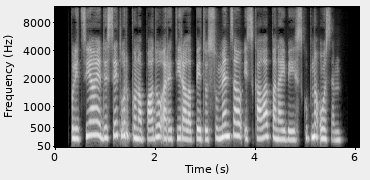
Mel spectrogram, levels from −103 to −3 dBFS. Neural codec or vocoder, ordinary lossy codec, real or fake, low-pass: codec, 24 kHz, 0.9 kbps, WavTokenizer, large speech release; none; fake; none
